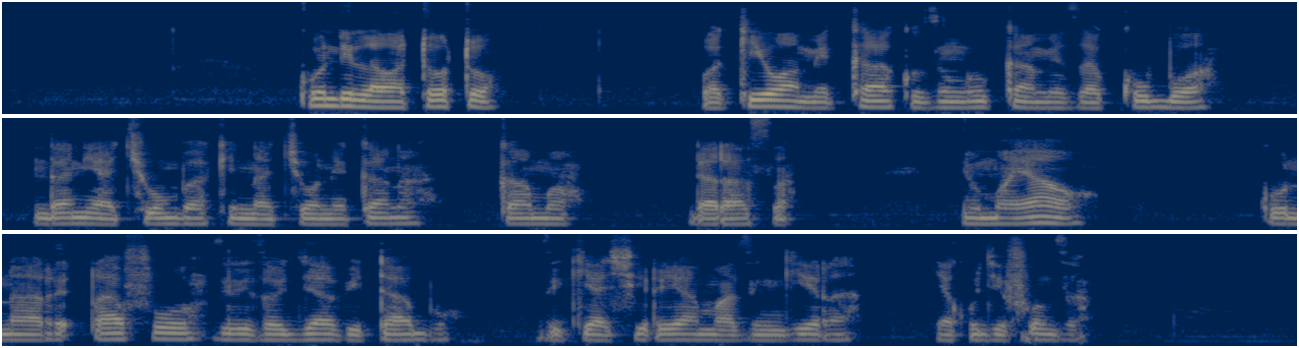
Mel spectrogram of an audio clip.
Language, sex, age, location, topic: Swahili, male, 25-35, Nairobi, education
